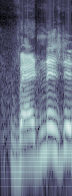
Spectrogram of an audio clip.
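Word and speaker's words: Wednesday: पर साइलेंट होगा sandwich वेडनेसडे नहीं होता है वेडनेसडे ठीक है दी साइलेंट है और हैंड कर छिप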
